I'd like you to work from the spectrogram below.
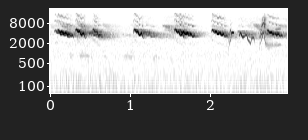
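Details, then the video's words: Lemon-bellied white-eye calls used as a lure: a few bright, high, downslurred chirps in short bursts about every half second to second, in a quiet background with a low hum. "CIAKAN KECIAL KUNING KOLONI ALA ALAM BEBAS"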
